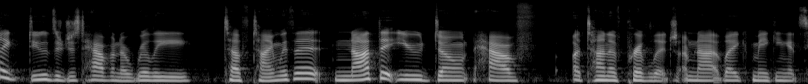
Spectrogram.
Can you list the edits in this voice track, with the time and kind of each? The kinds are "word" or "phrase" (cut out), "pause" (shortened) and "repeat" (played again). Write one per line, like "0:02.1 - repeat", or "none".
none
